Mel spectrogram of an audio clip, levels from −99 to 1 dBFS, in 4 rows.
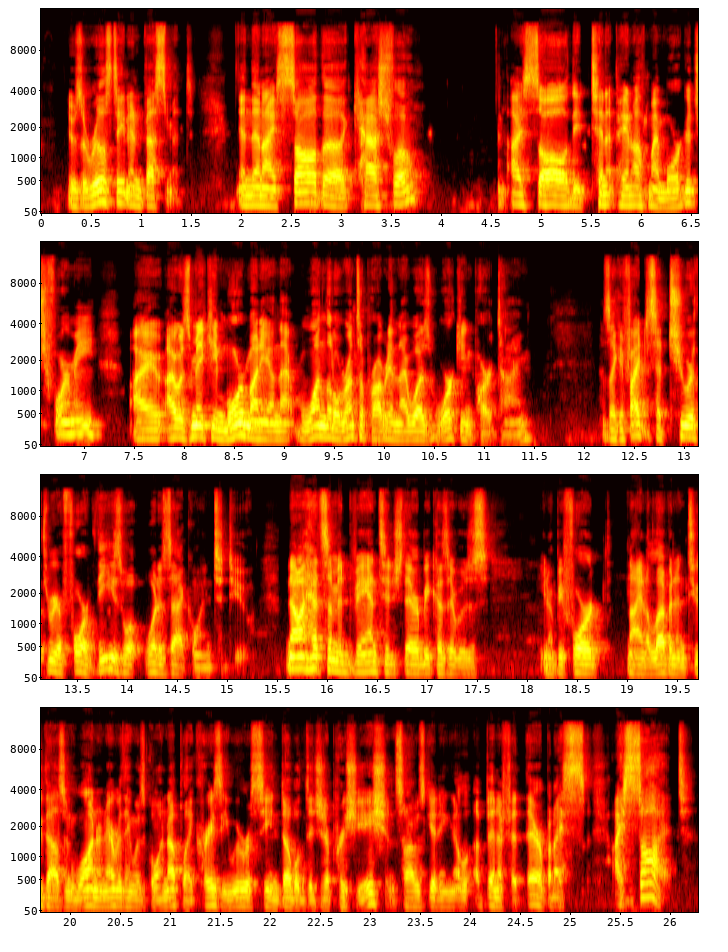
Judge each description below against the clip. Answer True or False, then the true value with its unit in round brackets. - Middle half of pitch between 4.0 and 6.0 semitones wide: True (4.7 semitones)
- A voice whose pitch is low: True (130 Hz)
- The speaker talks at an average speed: False (235 wpm)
